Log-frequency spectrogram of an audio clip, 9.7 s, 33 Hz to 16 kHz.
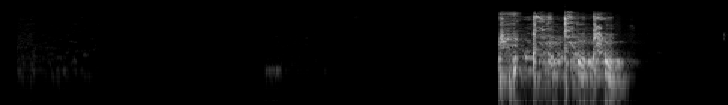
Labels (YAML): expert_labels:
- quality: ok
  cough_type: dry
  dyspnea: false
  wheezing: false
  stridor: false
  choking: false
  congestion: false
  nothing: true
  diagnosis: upper respiratory tract infection
  severity: mild
age: 25
gender: male
respiratory_condition: false
fever_muscle_pain: false
status: healthy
